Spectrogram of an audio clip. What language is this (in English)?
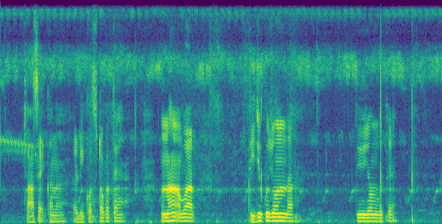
Santali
